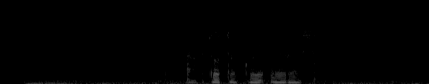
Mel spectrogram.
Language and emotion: Russian, neutral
